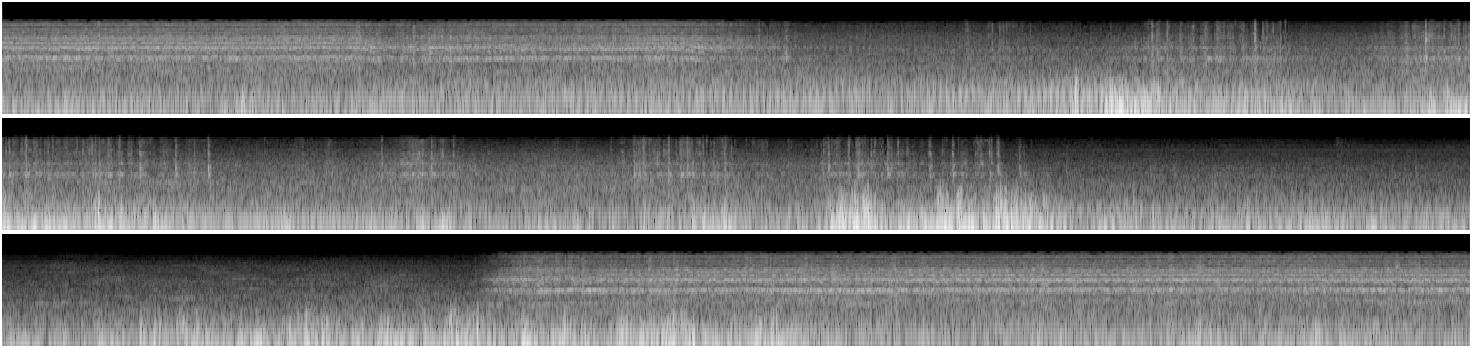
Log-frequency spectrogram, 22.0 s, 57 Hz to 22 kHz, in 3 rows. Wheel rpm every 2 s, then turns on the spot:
160, 120, 10, 20, 10, 20, 10, 0, 30, 160, 160.
6-14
